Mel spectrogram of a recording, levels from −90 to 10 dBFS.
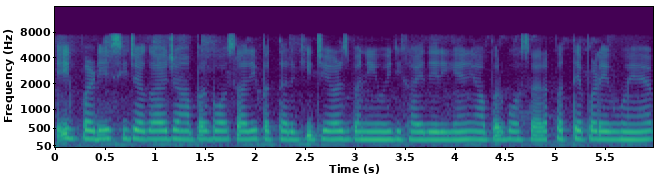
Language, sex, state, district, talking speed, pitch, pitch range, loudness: Hindi, female, Chhattisgarh, Korba, 260 wpm, 215 Hz, 210-220 Hz, -29 LUFS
